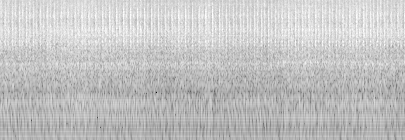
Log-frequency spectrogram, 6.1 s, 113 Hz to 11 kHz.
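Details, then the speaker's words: Tavria, MeMZ-245 engine rebuilt with Avtramat pistons and 1.2 crankshaft, knocking after 800 km, idling: dull metallic knock about three per second that grows when cylinder 4 is cut out; suspected piston-pin knock in cylinder 4. "Отключение 4-го цилиндра. Стук усилился."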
